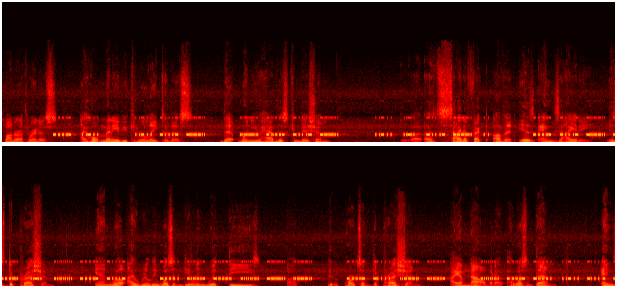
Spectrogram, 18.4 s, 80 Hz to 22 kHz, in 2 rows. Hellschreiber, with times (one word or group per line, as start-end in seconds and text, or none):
0.8-1.4 AT
2.0-3.0 THE
3.6-5.0 SAME
5.6-7.4 TIME,
8.0-11.0 AMERICAN
11.6-13.8 FORCES
14.4-15.8 ALSO
16.4-18.4 …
